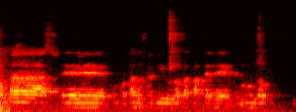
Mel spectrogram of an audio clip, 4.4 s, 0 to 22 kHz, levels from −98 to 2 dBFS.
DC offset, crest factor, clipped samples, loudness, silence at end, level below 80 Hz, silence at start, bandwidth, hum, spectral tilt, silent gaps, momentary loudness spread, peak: under 0.1%; 18 dB; under 0.1%; -39 LUFS; 0.4 s; -66 dBFS; 0 s; 14 kHz; none; -6 dB/octave; none; 14 LU; -20 dBFS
